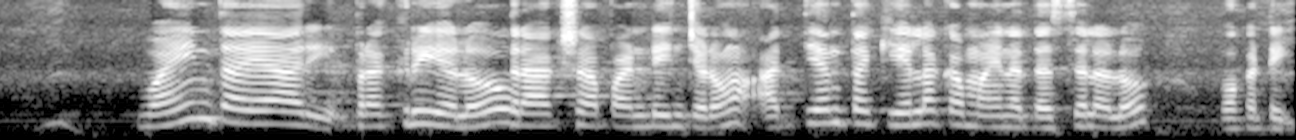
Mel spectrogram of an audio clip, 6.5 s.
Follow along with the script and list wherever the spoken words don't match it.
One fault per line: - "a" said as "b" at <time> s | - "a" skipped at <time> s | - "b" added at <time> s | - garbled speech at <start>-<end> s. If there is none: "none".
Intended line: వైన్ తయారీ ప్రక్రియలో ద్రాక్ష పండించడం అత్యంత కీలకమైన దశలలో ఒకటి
none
